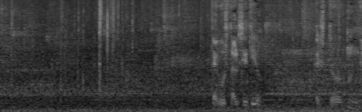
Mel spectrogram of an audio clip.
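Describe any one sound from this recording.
Footsteps shuffle softly over a stone floor.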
